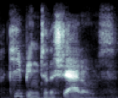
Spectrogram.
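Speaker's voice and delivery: plain reading voice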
